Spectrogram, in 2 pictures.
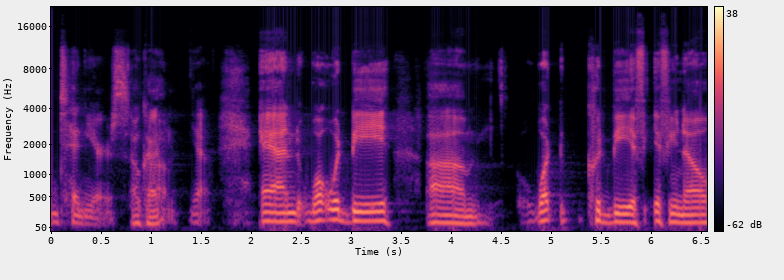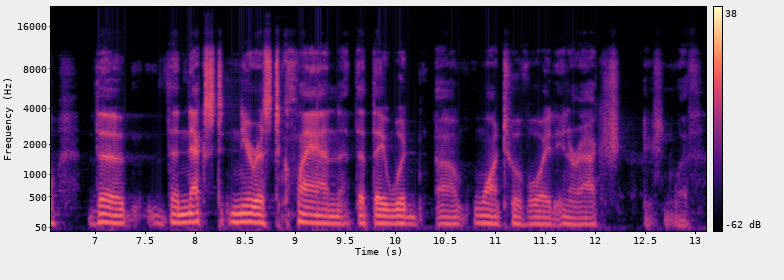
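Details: Adult male speaker, brief second voice; normal conversational speech.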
